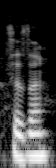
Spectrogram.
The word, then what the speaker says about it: SZA: SZA.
